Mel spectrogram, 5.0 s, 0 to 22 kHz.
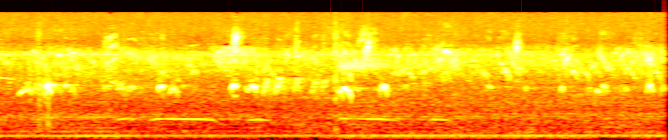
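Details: European bee-eaters at the start of their 2024 season give short rolling, liquid calls that come and go over five seconds. A few low drawn-out tones and a steady low hum lie underneath.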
